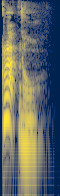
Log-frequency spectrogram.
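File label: "grapnel", British English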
